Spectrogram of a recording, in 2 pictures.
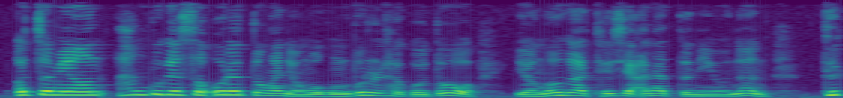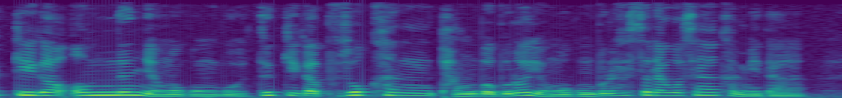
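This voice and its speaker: Her tone dark and mellow, a woman speaks at a moderate pace with very wide pitch swings. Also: medium pitch for a woman. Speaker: English Bible shadowing channel host, former English teacher. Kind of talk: scripted testimony narration.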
